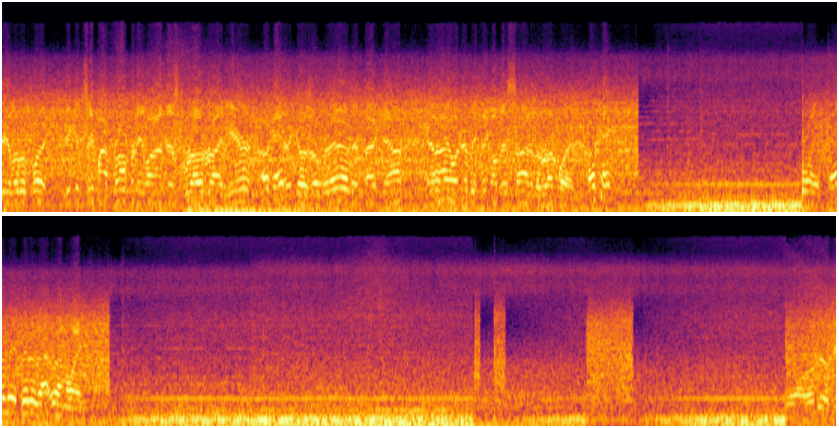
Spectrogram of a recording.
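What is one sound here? A propeller plane's engine drones loudly and steadily.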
